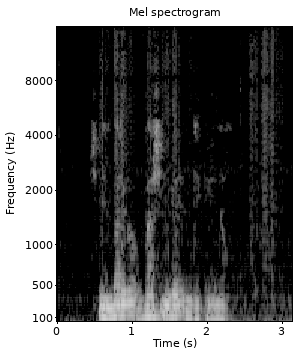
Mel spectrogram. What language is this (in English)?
Spanish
